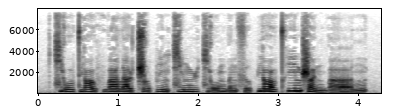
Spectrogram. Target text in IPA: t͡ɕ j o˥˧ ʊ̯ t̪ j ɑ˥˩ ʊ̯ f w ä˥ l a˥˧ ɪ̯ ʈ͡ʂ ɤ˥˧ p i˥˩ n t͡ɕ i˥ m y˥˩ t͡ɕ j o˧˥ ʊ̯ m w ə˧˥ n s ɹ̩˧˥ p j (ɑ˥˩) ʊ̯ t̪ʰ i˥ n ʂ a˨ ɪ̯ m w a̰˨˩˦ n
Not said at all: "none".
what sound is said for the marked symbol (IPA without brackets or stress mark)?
ɑ˥˩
